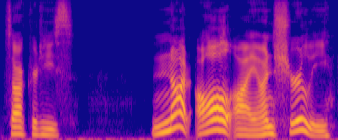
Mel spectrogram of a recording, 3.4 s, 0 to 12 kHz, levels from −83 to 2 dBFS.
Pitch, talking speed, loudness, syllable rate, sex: 180 Hz, 90 wpm, -16 LUFS, 3.7 syllables/s, male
